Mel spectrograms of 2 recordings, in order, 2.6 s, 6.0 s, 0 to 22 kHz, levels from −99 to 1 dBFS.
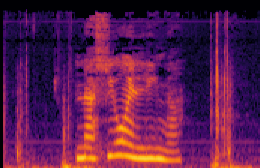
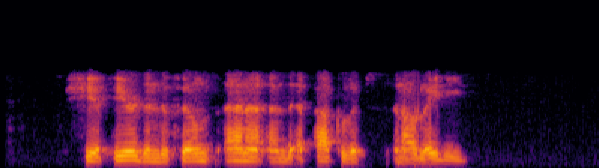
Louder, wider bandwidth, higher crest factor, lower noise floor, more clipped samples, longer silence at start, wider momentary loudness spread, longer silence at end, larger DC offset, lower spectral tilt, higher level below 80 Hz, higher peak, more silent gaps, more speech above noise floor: first, -18 LUFS vs -24 LUFS; first, 16.5 kHz vs 3.9 kHz; about the same, 18 dB vs 18 dB; second, -38 dBFS vs -81 dBFS; neither; second, 0.05 s vs 0.7 s; first, 21 LU vs 8 LU; second, 0.1 s vs 1.35 s; neither; second, -4.5 dB/octave vs -10.5 dB/octave; first, -36 dBFS vs -64 dBFS; first, -2 dBFS vs -6 dBFS; neither; second, 22 dB vs 58 dB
